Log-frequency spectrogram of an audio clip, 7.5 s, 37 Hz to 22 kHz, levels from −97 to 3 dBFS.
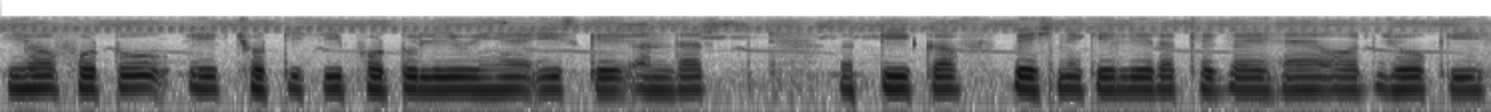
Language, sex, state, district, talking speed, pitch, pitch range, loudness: Hindi, male, Himachal Pradesh, Shimla, 185 wpm, 140 Hz, 135-145 Hz, -16 LUFS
